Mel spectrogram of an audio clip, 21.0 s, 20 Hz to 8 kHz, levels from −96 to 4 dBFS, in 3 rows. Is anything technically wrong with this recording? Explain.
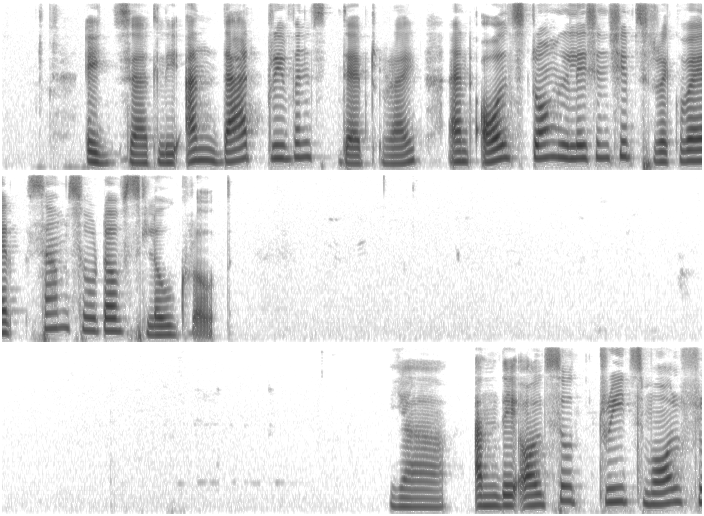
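No, nothing technically wrong stood out on listening to this speech, which went through normal call microphone processing that trims the lowest bass and carries nothing above 8 kHz.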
